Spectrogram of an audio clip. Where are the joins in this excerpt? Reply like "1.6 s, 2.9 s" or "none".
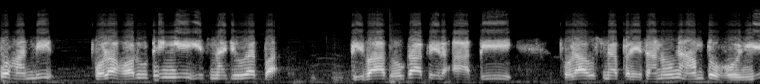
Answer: none

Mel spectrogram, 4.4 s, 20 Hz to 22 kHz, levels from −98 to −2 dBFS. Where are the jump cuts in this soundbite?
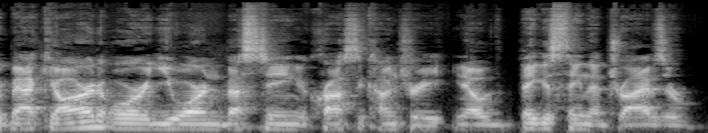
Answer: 2.8 s

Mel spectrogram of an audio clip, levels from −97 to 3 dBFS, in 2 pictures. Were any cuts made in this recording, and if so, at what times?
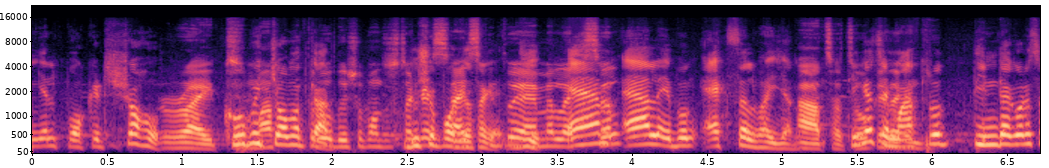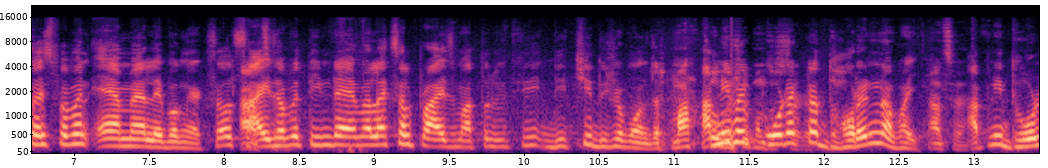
none

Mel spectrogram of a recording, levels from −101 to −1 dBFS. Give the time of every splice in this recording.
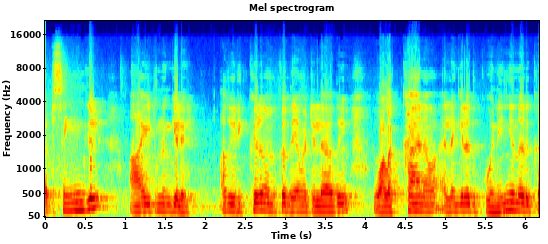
none

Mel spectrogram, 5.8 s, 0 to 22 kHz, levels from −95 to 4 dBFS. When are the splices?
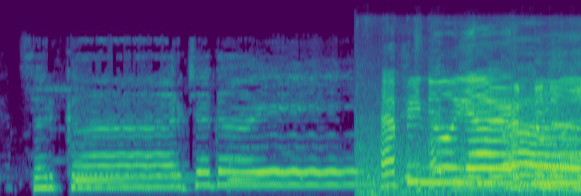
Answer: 3.6 s

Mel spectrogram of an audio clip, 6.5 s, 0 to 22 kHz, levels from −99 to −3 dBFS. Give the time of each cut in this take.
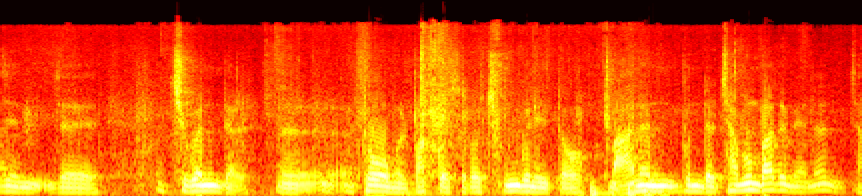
1.7 s

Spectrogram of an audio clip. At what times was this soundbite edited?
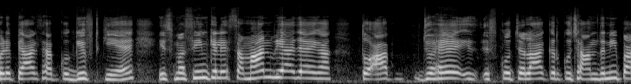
none

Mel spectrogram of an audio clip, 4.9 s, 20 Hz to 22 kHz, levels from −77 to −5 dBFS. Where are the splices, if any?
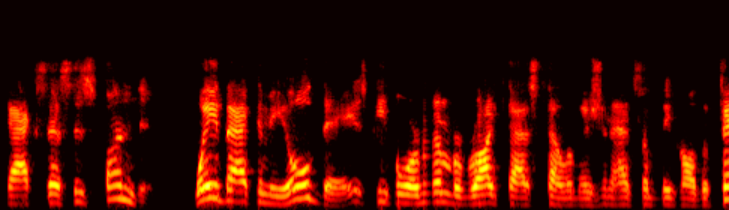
1.2 s

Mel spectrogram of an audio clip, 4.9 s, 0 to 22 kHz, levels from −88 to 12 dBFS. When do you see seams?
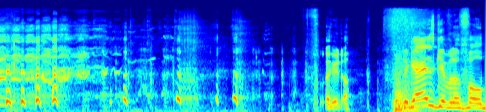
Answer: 3.9 s

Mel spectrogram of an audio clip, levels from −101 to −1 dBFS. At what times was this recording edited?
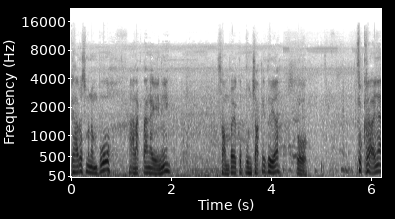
4.3 s

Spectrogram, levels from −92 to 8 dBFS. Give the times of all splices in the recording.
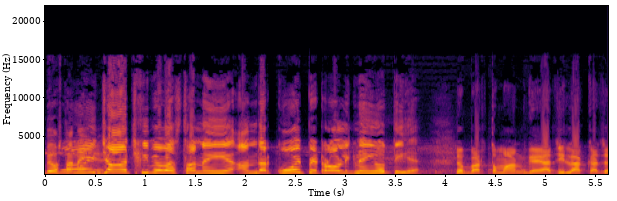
4.0 s

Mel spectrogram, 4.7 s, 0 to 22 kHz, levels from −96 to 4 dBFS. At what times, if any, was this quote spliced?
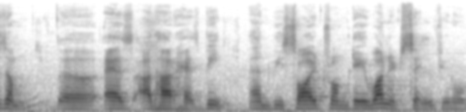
2.4 s

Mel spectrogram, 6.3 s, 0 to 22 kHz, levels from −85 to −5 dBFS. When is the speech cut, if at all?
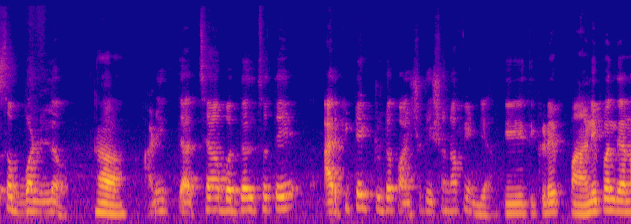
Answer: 5.0 s

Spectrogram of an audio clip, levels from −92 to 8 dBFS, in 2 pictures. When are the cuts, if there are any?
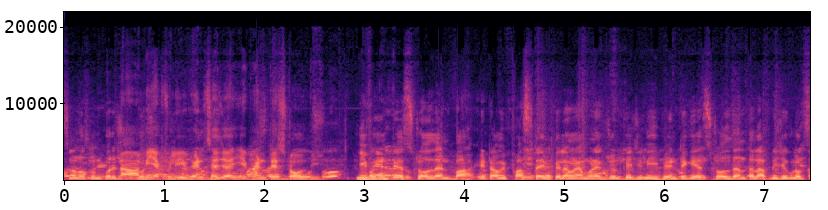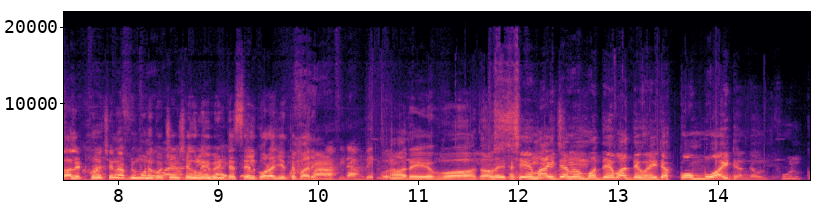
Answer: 10.5 s

